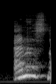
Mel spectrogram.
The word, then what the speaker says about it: Anne: Anna's name is often pronounced Anne Frank, but her full name was actually Annalise, and in Europe it would be pronounced Anna. So out of respect, I'll try and use the traditional pronunciation of her name.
